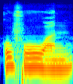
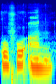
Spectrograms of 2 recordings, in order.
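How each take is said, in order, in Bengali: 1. শেষ অংশ 'wan', এতে 'w' উচ্চারণ আছে। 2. শেষ অংশ 'an', এতে 'w' উচ্চারণ নেই। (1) "ওয়াও দুই জবর কি হয় ওয়ান, আন নয়" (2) "আমরা অনেকে এখানে ভুল উচ্চারণ করি, বলি যে কুফু আন, আন কিন্তু নাই।"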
